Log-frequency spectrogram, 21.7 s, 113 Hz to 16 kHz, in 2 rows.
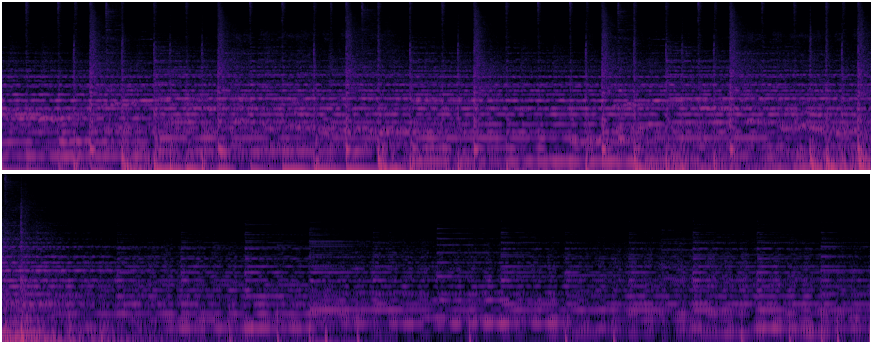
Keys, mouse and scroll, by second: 8.0-14.0 drag, 14.7-16.8 drag, 17.4-21.7 drag.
